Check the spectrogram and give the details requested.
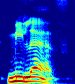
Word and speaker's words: Melev: It's pronounced Milev.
